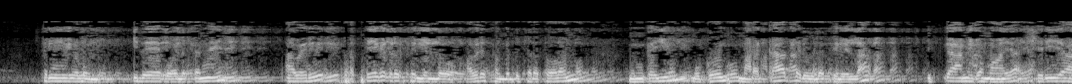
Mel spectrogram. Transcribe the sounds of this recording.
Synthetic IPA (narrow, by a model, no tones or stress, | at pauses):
st̪riːɣɐɭumiðe̞ːpo̞ːle̞t̪ːɐnːe̞ɐʋɐɾɨprɐt̪jeːɣɐd̪ɾɐsilːilːo̞ːɐʋɐɾesɐmbɐnɖ̪ʱit͡ɕːɐɽɐt̪ːo̞ːɭɐm | mumɡɐjumːuɡʱɐʋɐmːɐrɐkːaːt̪ːɐɾuːɐbɐt̪ːiliɭːɐ | islaːmiɣɐmaːjɐɕɐɾijaː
